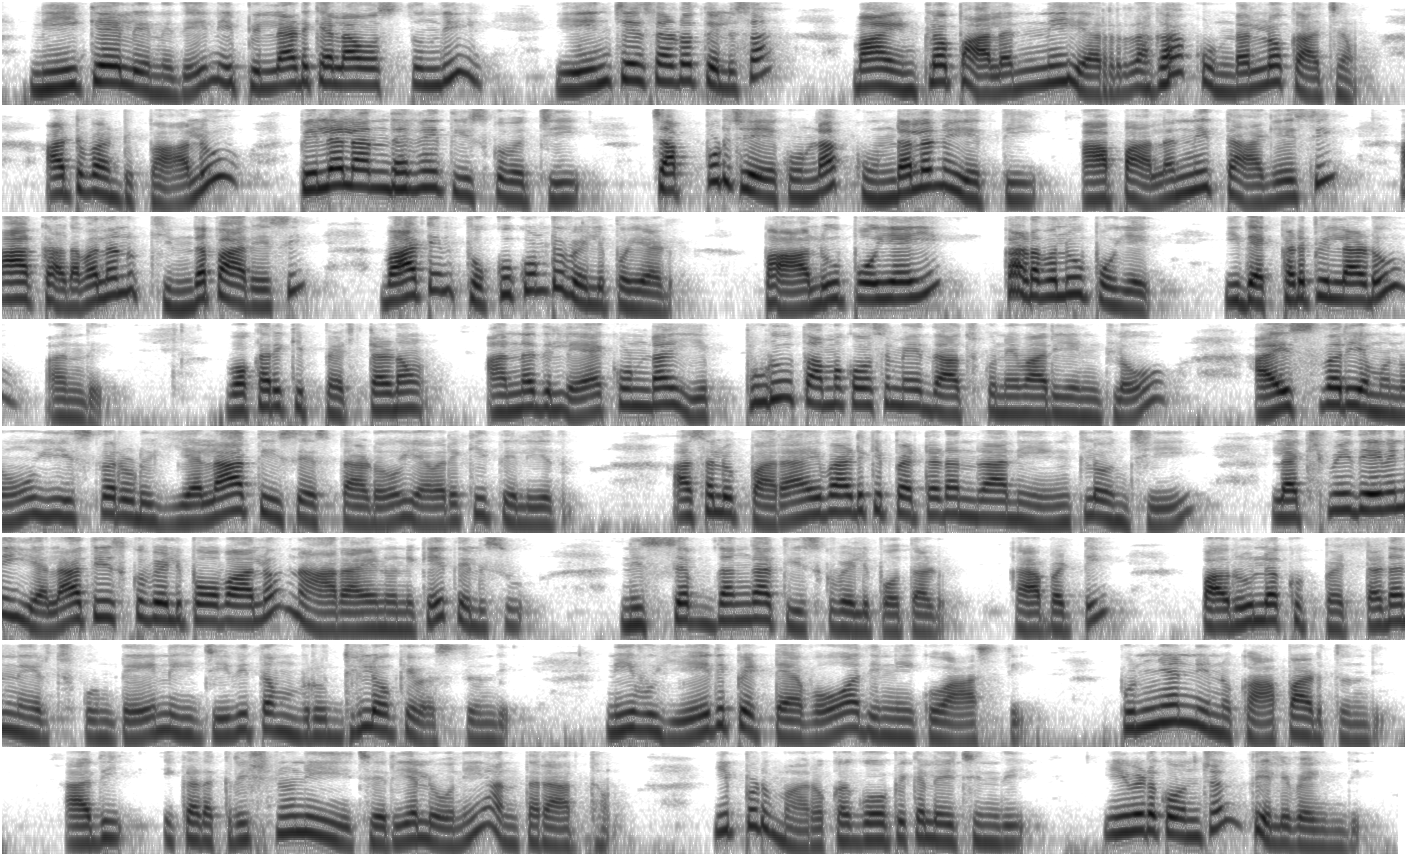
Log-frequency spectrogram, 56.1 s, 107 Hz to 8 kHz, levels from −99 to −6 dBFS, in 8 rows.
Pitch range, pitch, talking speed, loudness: 180-260 Hz, 220 Hz, 105 wpm, -24 LUFS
